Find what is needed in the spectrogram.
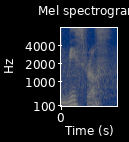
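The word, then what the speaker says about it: mithril: the word for glitter so myth real is GL uh the gray glitter or that's the the name of it it's myth Bill well then why did tolken pronounce it methil I don't know but that but that's he's a linguist so and and that's how it works in his own language yeah but like I've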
